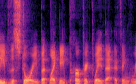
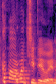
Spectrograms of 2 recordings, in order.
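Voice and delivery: much higher, a bit louder, teasing; offhand scold; 14 semitones higher, 4 dB louder than usual. Retold or imitated. Suletta scolding the man she kills, high and offhand. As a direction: chide him like it's nothing. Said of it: "Like, basically".

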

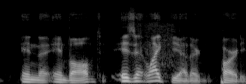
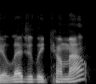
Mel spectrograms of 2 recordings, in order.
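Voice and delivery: ordinary delivery

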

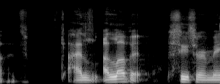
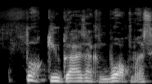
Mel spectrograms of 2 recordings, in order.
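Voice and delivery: mock belligerent drunk, higher pitch; retold flipping out; 5 semitones higher than usual. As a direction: imitate a guy lightly flipping out. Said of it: "He just starts flipping out".

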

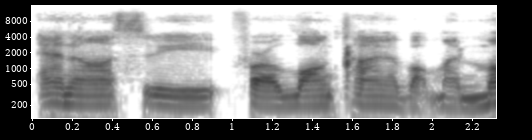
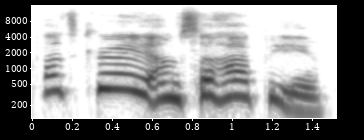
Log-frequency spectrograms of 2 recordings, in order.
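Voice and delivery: very high mock mom delight; happy mom. Mom delighted by her son's call, very high. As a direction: gush like a delighted mother.

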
